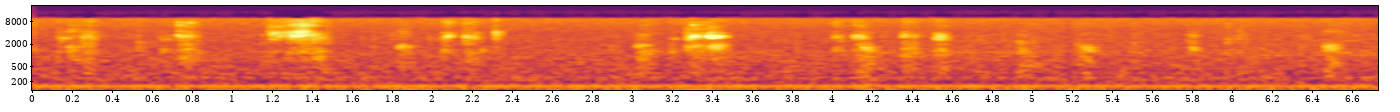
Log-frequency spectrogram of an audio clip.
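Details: Hungry White stork chicks in Ustroń, 15–16 May 2019, begging while their mother has been absent since 6 am and the father tends them in very bad weather; many short, thin, falling squeaky calls in quick bursts over a steady low rumble.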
